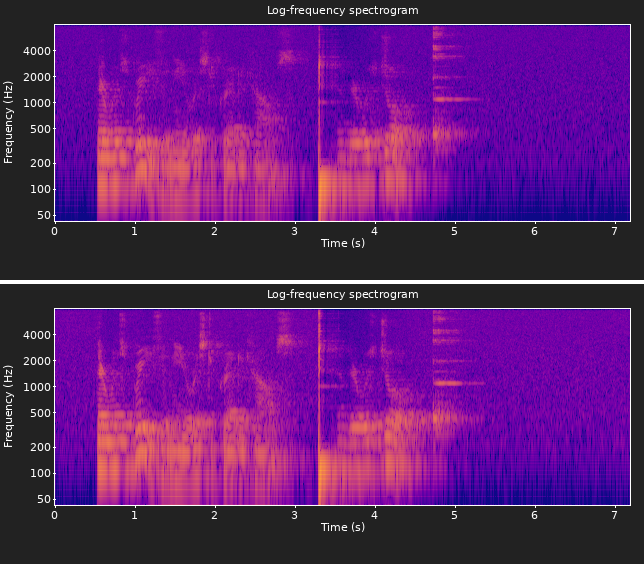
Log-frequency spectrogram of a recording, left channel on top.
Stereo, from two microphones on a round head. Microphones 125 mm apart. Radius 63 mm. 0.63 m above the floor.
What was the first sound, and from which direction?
A man speaking, 40° right (ahead or behind).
